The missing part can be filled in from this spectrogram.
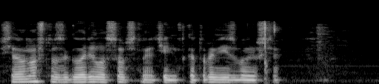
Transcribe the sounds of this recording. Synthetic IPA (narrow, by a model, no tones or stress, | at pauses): fsʲoɾɐvno̞ʂt̪o̞zəɡəvɐɾʲilˠəso̞pst̪vʲɪnəjətʲenʲt̪kɐt̪o̞ɾəjnʲɪɪzbavʲɪʂsʲə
